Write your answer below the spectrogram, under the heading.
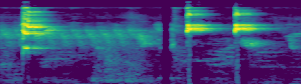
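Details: Lovebird squawks, one drawn out then two short shrill ones, from birds answering each other in long chatter used as a lure.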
